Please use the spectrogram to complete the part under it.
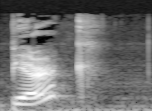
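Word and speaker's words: Björk: It's Bjork. Rhymes with jerk.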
